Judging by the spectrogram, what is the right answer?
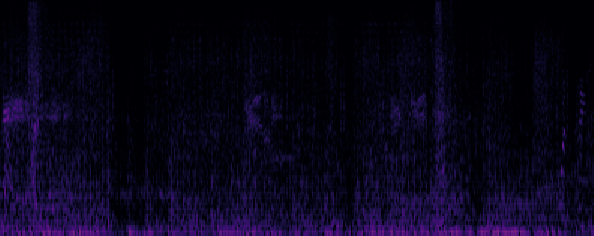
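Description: Video game gunfire in a real-time strategy match, dense bursts of rapid mechanical shots layered with clanking unit and machinery effects, steady and busy throughout with no clear pauses.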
